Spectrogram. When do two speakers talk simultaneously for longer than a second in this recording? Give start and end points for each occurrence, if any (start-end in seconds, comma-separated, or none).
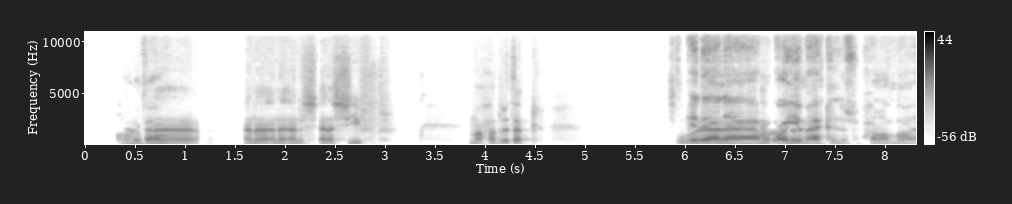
6.0-7.3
